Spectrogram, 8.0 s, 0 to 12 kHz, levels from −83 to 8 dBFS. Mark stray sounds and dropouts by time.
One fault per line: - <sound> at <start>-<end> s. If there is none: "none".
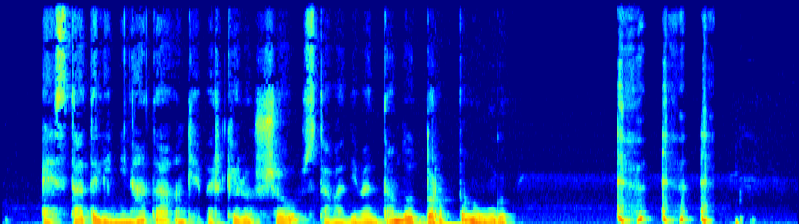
- cough at 6.2-7.2 s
